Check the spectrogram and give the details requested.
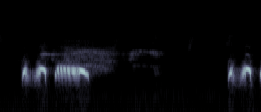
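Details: Spotted dove in thổ đồng voice, cooing in the gù thúc and gáy gọi manner: a two-hoot-and-long-coo phrase with overlapping higher chatter, then a short gap and the start of another phrase.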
